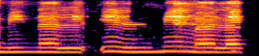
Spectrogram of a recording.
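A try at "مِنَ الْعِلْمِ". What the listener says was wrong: Sikit lagi ain tu masukkan. Minal il. Dia jangan minal il. Minal il dia jadi hamzah.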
